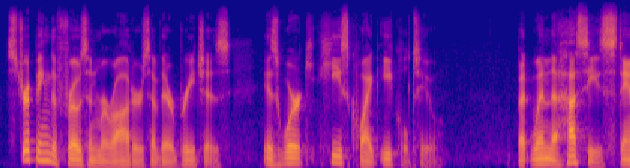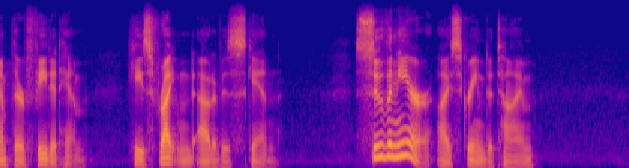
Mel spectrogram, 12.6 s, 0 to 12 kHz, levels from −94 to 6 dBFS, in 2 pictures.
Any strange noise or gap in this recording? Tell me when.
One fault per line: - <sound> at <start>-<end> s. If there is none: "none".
none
